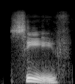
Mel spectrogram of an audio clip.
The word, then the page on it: seif: American English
